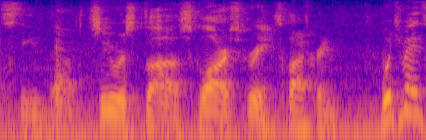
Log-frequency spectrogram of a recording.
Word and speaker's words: Sklar: Sklar. I know how to. Okay, exactly like it's spelled.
